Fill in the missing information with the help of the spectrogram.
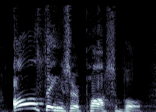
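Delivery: ordinary delivery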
